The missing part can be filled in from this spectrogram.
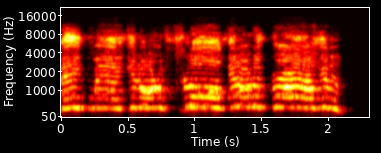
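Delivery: very high-pitched shouting. Retelling how everybody in the pod yelled at the speaker: imitating people yelling. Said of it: "everybody yelling at me".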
